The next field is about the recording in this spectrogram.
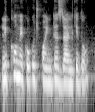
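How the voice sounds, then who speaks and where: A woman's voice: mid-range voice, fairly quick, dark tone, husky. A middle-aged woman therapist who answers viewers' questions in a live teaching session, mixing English phrases into her Hindi. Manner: mixes English phrases into Hindi, acts out stressed parents in a raised voice.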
